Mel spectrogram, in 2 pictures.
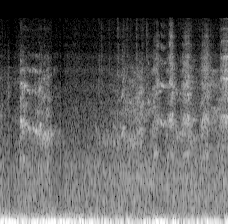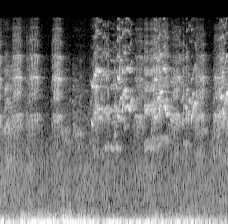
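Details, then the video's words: Bathing rainbow lorikeets give harsh screeches amid splashing and rustling noise, quieter at first, then a loud cluster of shrieking notes near the end. "Ranbow Lorikeet having a bath"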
